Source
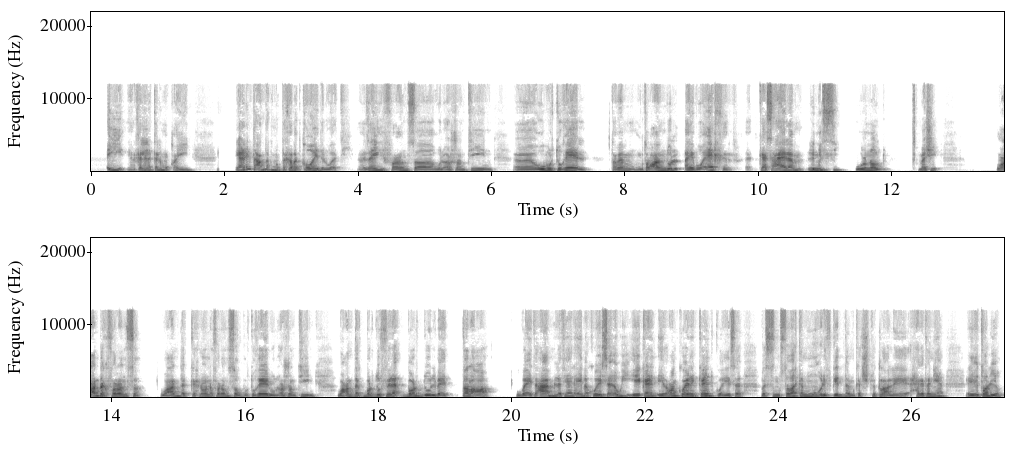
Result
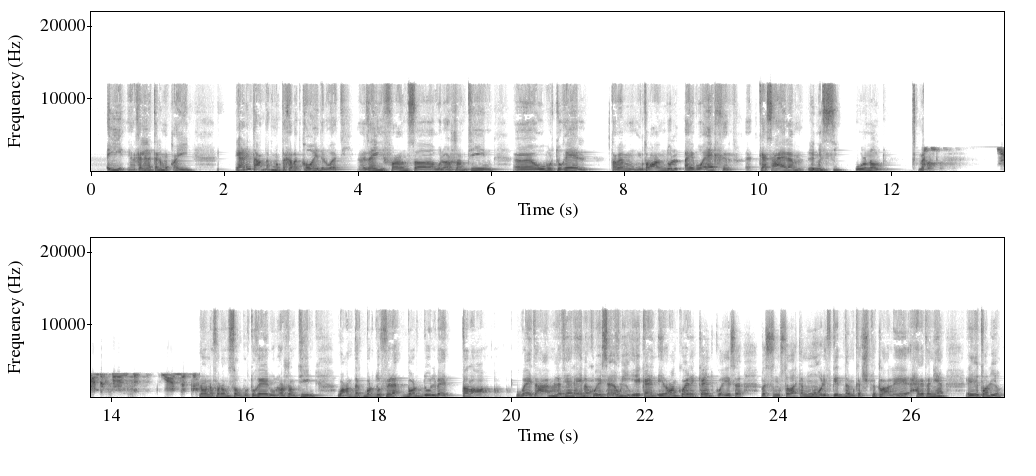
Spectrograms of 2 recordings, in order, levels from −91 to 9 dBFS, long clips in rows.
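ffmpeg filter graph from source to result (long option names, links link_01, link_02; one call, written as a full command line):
ffmpeg -i in.wav -filter_complex "[0:a]asettb=1/sr,asplit=3[link_01][link_02][link_03];[link_01]atrim=end=12.494[link_04];[link_02]atrim=start=12.49:end=15.33,asetpts=PTS-STARTPTS,afade=type=in:duration=0.004:curve=qsin,afade=type=out:start_time=2.836:duration=0.004:curve=qsin,aecho=1:1:185|370:0.106|0.0244,atrim=end_sample=125244,lowpass=frequency=2900:width_type=q:width=0.5098,lowpass=frequency=2900:width_type=q:width=0.6013,lowpass=frequency=2900:width_type=q:width=0.9,lowpass=frequency=2900:width_type=q:width=2.563,afreqshift=-3400[link_05];[link_03]atrim=start=15.326[link_06];[link_04][link_05]acrossfade=duration=0.004:curve1=hsin:curve2=qsin[link_07];[link_07][link_06]acrossfade=duration=0.004:curve1=qsin:curve2=hsin,asettb=1/sr,asplit=3[link_08][link_09][link_10];[link_08]atrim=end=19.564[link_11];[link_09]atrim=start=19.56:end=21.88,asetpts=PTS-STARTPTS,afade=type=in:duration=0.004:curve=qsin,afade=type=out:start_time=2.316:duration=0.004:curve=qsin,acompressor=threshold=-34dB:ratio=2:attack=3.2:release=140:knee=1:detection=peak,bandreject=frequency=60:width_type=h:width=6,bandreject=frequency=120:width_type=h:width=6,bandreject=frequency=180:width_type=h:width=6,bandreject=frequency=240:width_type=h:width=6,bandreject=frequency=300:width_type=h:width=6,bandreject=frequency=360:width_type=h:width=6,bandreject=frequency=420:width_type=h:width=6,bandreject=frequency=480:width_type=h:width=6,bandreject=frequency=540:width_type=h:width=6,aecho=1:1:184|368:0.141|0.024,atrim=end_sample=102312[link_12];[link_10]atrim=start=21.876[link_13];[link_11][link_12]acrossfade=duration=0.004:curve1=hsin:curve2=qsin[link_14];[link_14][link_13]acrossfade=duration=0.004:curve1=qsin:curve2=hsin,asettb=1/sr,asplit=3[link_15][link_16][link_17];[link_15]atrim=end=22.694[link_18];[link_16]atrim=start=22.69:end=24.74,asetpts=PTS-STARTPTS,afade=type=in:duration=0.004:curve=qsin,afade=type=out:start_time=2.046:duration=0.004:curve=qsin,lowpass=frequency=7400:width=0.5412,lowpass=frequency=7400:width=1.3066,lowshelf=frequency=280:gain=-10[link_19];[link_17]atrim=start=24.736[link_20];[link_18][link_19]acrossfade=duration=0.004:curve1=hsin:curve2=qsin[link_21];[link_21][link_20]acrossfade=duration=0.004:curve1=qsin:curve2=hsin,equalizer=frequency=1000:width_type=o:width=1:gain=10,equalizer=frequency=4000:width_type=o:width=1:gain=-9,equalizer=frequency=8000:width_type=o:width=1:gain=8,acompressor=threshold=-29dB:ratio=6,bandreject=frequency=291.7:width_type=h:width=4,bandreject=frequency=583.4:width_type=h:width=4,bandreject=frequency=875.1:width_type=h:width=4,bandreject=frequency=1166.8:width_type=h:width=4,bandreject=frequency=1458.5:width_type=h:width=4,bandreject=frequency=1750.2:width_type=h:width=4,bandreject=frequency=2041.9:width_type=h:width=4,bandreject=frequency=2333.6:width_type=h:width=4,bandreject=frequency=2625.3:width_type=h:width=4,bandreject=frequency=2917:width_type=h:width=4,volume=4.5dB" out.wav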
